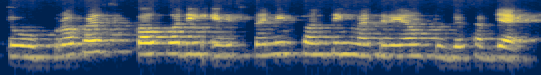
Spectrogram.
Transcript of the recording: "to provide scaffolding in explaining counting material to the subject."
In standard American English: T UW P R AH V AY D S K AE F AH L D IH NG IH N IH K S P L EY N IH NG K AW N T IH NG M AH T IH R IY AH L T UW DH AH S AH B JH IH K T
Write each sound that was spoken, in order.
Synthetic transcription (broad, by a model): T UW P R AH F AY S K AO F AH D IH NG IH N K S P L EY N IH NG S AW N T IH NG M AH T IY R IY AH L T UW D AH S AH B JH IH K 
